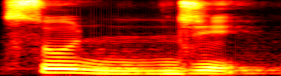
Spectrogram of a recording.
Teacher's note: और ज़ाल जो है तमाम जगहों में इसमें सीटी की आवाज़ हरगिज़ पैदा ना होने दें, यानी इसको वइज़ल ज़ल नहीं पढ़ेंगे बल्कि पढ़ेंगे वइज़ल बिहारु सुज्जिरत। सुज्जी, जीम को ज़रा ज़ोर लगाकर जमाओं के साथ पढ़ेंगे, ये हरूफ़ क़लक़ला में से है, और रा को पुर पढ़ेंगे सुज्जिरत।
